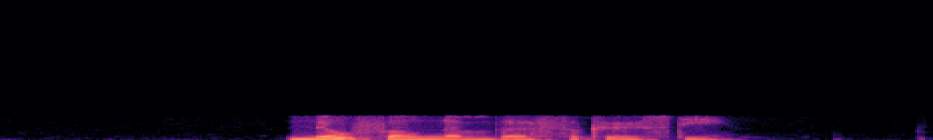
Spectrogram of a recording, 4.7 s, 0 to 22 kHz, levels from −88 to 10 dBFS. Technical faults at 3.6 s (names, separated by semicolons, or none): Bluetooth CVSD headset codec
